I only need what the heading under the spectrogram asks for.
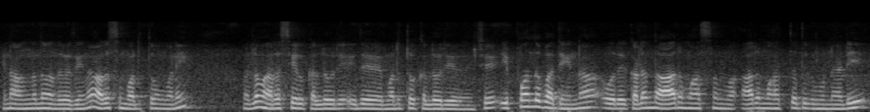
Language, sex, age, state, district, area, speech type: Tamil, male, 18-30, Tamil Nadu, Krishnagiri, rural, spontaneous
